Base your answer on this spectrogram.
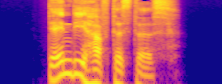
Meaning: strong/mixed nominative/accusative neuter singular superlative degree of dandyhaft
- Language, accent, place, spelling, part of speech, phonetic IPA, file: German, Germany, Berlin, dandyhaftestes, adjective, [ˈdɛndihaftəstəs], De-dandyhaftestes.ogg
